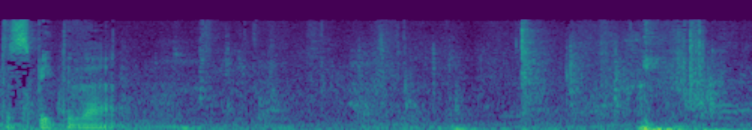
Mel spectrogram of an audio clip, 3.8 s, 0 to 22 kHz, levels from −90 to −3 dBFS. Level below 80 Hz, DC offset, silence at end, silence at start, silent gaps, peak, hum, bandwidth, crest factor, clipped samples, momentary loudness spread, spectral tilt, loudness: -42 dBFS; under 0.1%; 0 s; 0 s; none; -14 dBFS; none; 11.5 kHz; 22 dB; under 0.1%; 15 LU; -3 dB/octave; -38 LUFS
